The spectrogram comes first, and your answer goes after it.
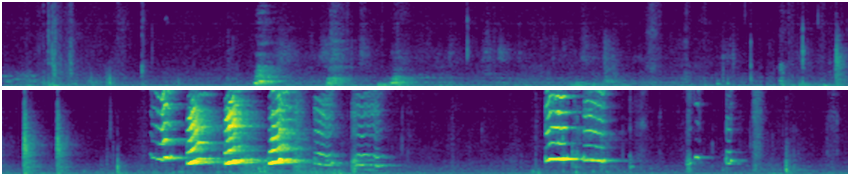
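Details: Cavalier King Charles Spaniel puppies from one litter in a kitchen, heard indoors: a few soft low whimpers, then a burst of loud high-pitched yelps and squeals around the middle, and another sharp squeal shortly after.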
